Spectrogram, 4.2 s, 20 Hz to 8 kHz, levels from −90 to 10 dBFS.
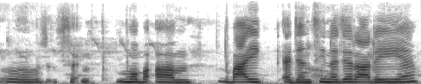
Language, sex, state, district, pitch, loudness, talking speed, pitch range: Hindi, female, Chandigarh, Chandigarh, 245 Hz, -15 LUFS, 115 wpm, 235-255 Hz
